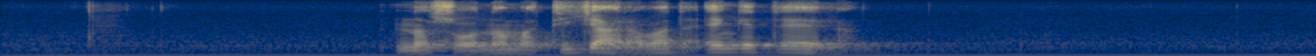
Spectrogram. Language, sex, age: Tsonga, male, 20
